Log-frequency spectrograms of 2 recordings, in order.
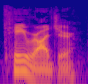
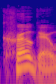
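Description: First: The name is split into 'K' and 'Roger'. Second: The name is said as one word, 'Kroger'. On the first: "my brother and I, we called them K. Roger" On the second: "There's a chain of stores in the Midwest called Kroger"

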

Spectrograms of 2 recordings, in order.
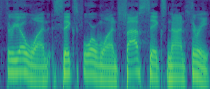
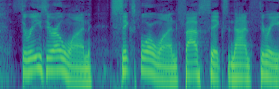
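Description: First: The number is said fast. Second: The number is said slowly.

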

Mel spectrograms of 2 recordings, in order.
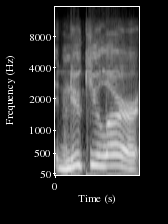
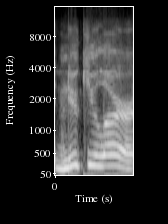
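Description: First: The word is said as 'nucular'. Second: The word is said as 'nucular'.

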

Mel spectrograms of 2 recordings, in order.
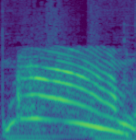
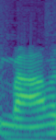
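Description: First: It is said in a shrill, high-pitched voice. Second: It is said in a normal voice.

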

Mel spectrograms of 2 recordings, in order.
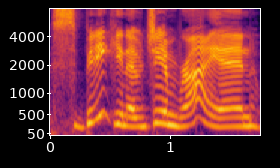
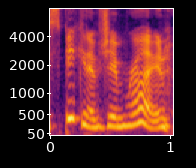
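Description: First: It is said dramatically, with exaggerated feeling. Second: It is said flatly, without much feeling.

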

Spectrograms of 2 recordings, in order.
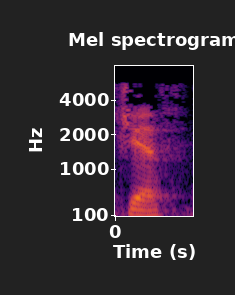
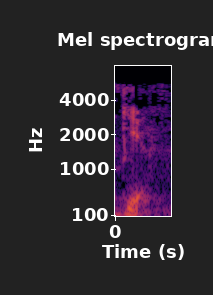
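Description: First: The word starts with a soft j sound. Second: The word starts with a hard g sound. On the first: This is the creator's version, which sounds like the peanut butter. The speaker calls it wrong. "the actual guy who created it says it's Jif" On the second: This is the version the speaker uses for the images. The speaker calls it right. "So it's GIF"

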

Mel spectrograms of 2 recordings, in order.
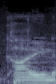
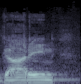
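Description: First: The word begins with a voiceless K sound. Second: The word begins with a voiced G sound. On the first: This is the Eastern Armenian form. "is the Eastern pronunciation" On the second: This is the Western Armenian form. "So Western Armenians, the name of that city to you was"

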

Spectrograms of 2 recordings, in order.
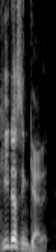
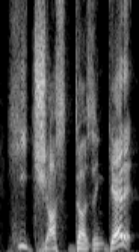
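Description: First: It is said plainly, without strong emphasis. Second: It is said with strong, forceful emphasis.

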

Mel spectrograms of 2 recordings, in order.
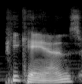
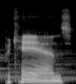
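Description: First: It is said the Southern US way. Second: It is said the general American way. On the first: "which is the way they say it in the South" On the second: "how Americans in the normal parts of the world say it"

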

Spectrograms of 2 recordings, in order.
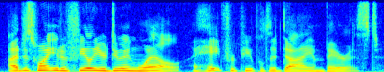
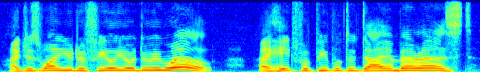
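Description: First: It is said in his ordinary voice. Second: It imitates Fezzik's voice, sounding rather French.

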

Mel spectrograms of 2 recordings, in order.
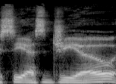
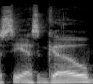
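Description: First: GO is spelled out as two letters. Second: GO is said as the word go. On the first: This is the intended reading of the name. The speaker calls it right. "that was just supposed to be CSGO" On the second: This is how people tend to read the name. The speaker calls it wrong. "you can't not read GO as Go"

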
